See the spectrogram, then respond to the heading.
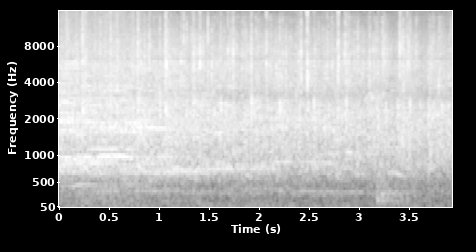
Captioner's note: applause; cheering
